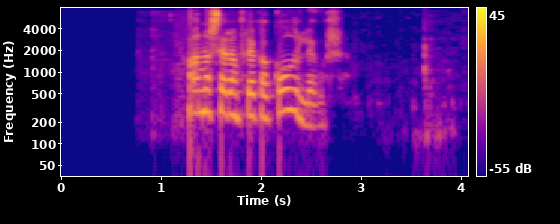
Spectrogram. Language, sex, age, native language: Icelandic, female, 30-39, Icelandic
